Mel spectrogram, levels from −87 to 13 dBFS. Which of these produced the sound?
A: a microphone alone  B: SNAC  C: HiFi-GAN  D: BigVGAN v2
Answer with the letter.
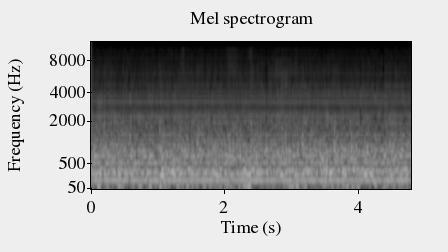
D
